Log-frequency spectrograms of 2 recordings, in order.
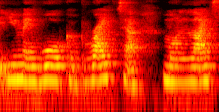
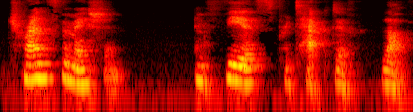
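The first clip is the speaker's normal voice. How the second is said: guided meditation. Acted. Guiding listeners to invoke Kali, calm meditation voice. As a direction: ease the listener inward, unhurried and gentle.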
